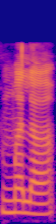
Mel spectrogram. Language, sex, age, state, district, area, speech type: Marathi, female, 18-30, Maharashtra, Osmanabad, rural, spontaneous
